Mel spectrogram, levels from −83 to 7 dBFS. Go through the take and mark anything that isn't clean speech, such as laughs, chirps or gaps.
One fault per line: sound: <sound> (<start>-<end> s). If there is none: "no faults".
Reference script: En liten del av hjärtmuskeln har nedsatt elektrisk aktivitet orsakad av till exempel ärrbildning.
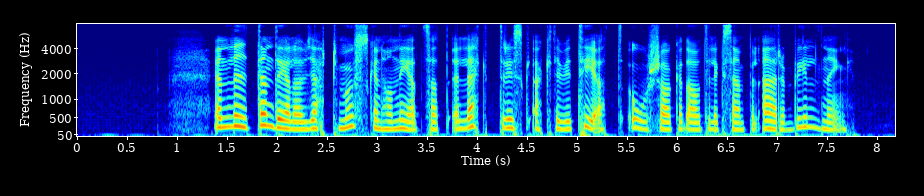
no faults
